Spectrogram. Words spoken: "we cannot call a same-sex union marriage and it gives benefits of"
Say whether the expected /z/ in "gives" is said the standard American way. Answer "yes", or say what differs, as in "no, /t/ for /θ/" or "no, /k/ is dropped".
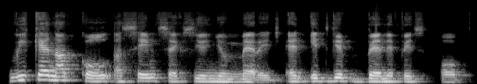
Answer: no, /z/ is dropped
